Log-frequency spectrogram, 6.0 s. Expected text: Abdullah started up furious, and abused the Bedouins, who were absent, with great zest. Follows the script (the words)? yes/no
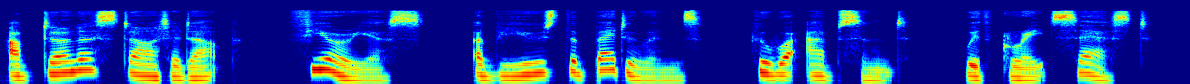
no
